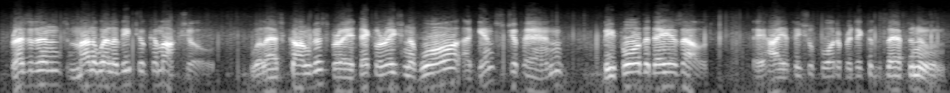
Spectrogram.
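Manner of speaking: crisp 1940s radio bulletin read. Real, not acted. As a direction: announce the war bulletins like vintage radio.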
